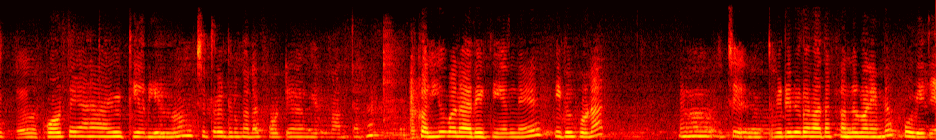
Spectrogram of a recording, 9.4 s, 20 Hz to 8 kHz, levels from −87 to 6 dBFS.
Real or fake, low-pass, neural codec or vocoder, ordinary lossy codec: fake; none; codec, 16 kHz, 1 kbps, X-Codec, HuBERT features, trained on general audio; none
